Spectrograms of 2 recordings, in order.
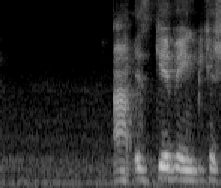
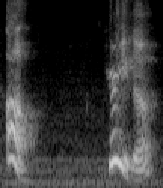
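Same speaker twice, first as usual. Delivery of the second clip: breezy offer; 10 semitones higher, 6 dB louder than usual. Retold or imitated. Handing family money casually.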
